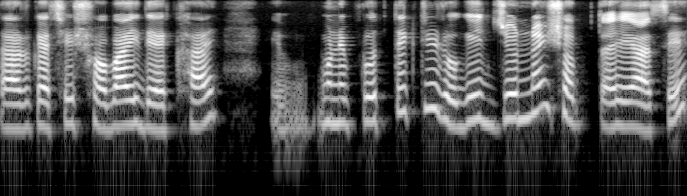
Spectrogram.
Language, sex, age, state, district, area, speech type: Bengali, female, 30-45, West Bengal, Purba Medinipur, rural, spontaneous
